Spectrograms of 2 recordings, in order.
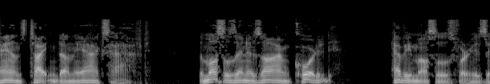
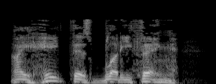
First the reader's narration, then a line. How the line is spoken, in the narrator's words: he growled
